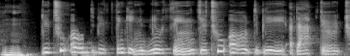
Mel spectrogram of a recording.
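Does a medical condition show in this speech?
Yes: profound deafness, acquired, profound; progressive hereditary hearing loss, born hearing, hard of hearing childhood, profoundly deaf teen after water-skiing fall; uses captioning device, relies on lip reading, no usable residual hearing.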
